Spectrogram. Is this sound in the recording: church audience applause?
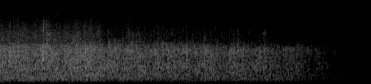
yes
